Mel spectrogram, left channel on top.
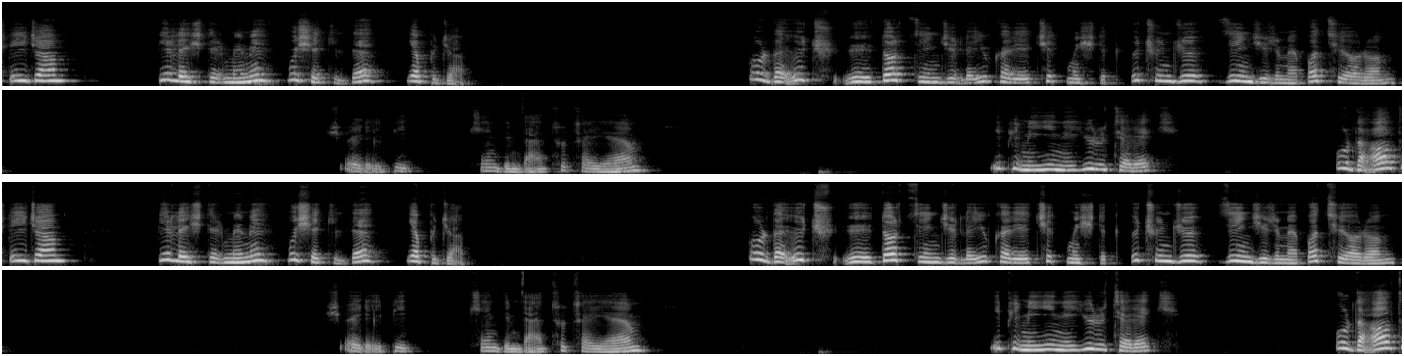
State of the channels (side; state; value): both; normal; correlation 0.51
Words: Birleştirmemi bu şekilde yapacağım. Burada 4 zincirle yukarıya çıkmıştık. 3. zincirime batıyorum. Şöyle ipi kendimden tutayım. İpimi yine yürüterek burada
